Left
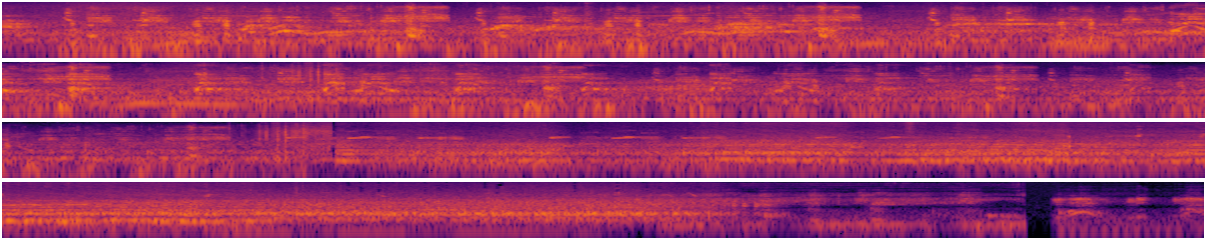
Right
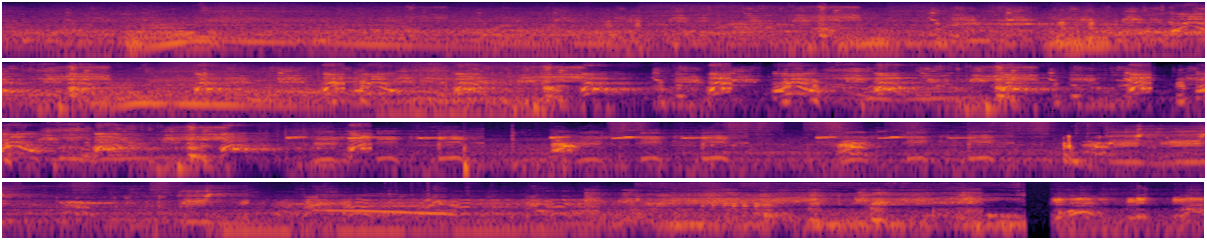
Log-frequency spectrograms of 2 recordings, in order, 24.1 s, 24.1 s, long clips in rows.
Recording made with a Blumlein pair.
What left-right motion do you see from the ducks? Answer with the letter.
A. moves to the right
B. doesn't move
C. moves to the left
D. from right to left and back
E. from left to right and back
A.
